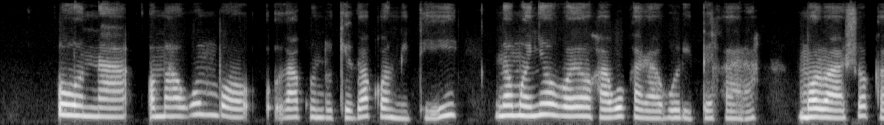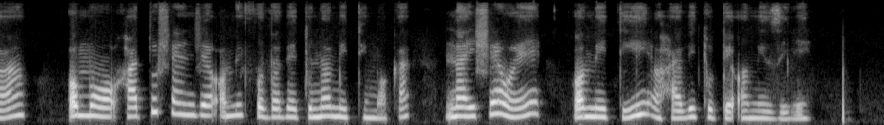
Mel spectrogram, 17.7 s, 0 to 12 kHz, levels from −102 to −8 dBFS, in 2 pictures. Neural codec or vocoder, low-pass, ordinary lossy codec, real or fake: vocoder, 44.1 kHz, 128 mel bands, Pupu-Vocoder; 10.8 kHz; Opus, 24 kbps; fake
